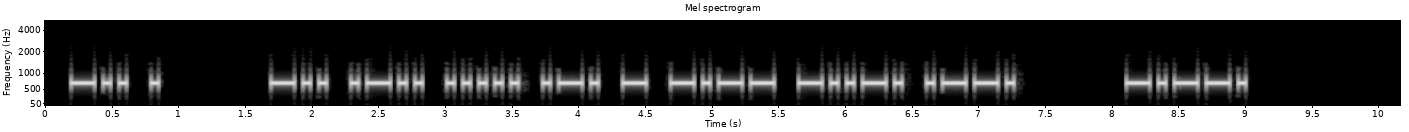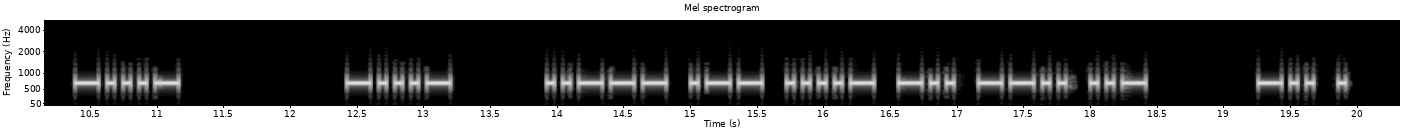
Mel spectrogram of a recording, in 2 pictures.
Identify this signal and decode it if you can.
Morse code, heard as a keyed tone, about 20 wpm, 700 Hz. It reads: DE DL5RTY/P <KN> <BT> <BT> 2W4DZU DE
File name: UK MASTER QSOs TRAINING / 20WPM / UK MASTER QSOs 0065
